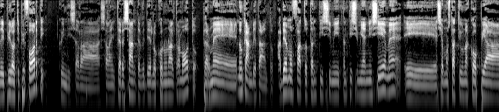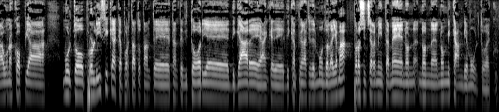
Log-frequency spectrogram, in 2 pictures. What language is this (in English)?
Italian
